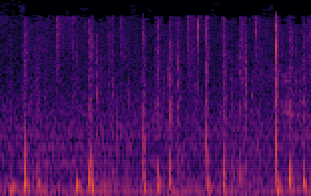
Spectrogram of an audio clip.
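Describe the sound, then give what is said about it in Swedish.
Horse hooves galloping, a quick run of hollow clip-clop beats in uneven clusters of two and three, clear with nothing else over them. “Och då minsann, då kommer den att livas upp mm. och vilja galoppera ånyo.”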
